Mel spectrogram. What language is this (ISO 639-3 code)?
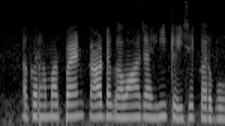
hne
